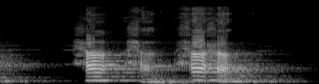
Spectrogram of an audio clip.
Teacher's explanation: Ha termasuk dari huruf wasatul halqi, yaitu keluarnya huruf dari tenggorokan bagian tengah.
